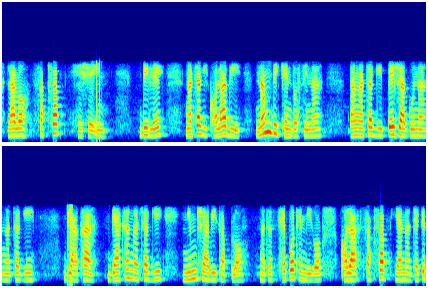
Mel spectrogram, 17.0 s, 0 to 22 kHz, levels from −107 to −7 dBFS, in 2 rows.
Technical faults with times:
1.86-1.98 bit errors on a digital phone line
9.77-9.89 bit errors on a digital phone line

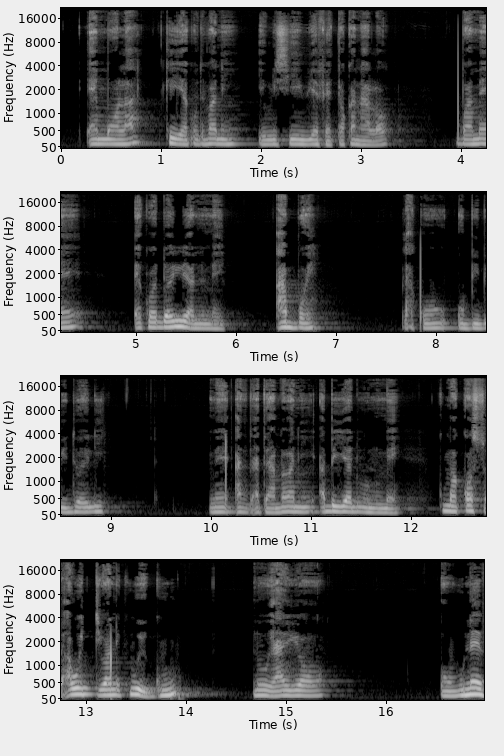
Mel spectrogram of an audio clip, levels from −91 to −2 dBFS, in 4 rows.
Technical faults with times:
3.97-3.99 loud pop
7.84-7.86 loud pop
10.14-10.16 loud pop
13.24-13.26 loud pop

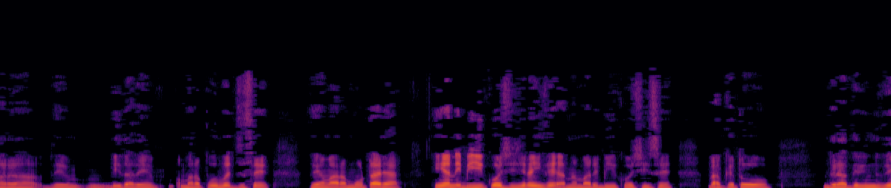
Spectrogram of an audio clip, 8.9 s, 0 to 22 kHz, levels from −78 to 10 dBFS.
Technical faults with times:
0.00-8.91 WMA compression

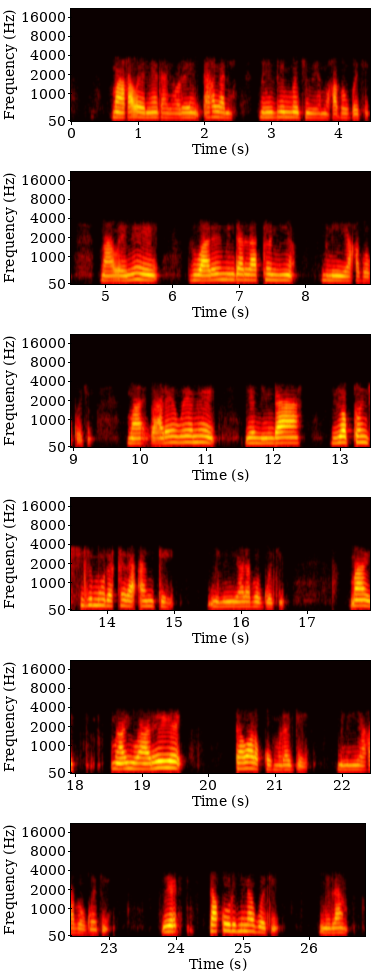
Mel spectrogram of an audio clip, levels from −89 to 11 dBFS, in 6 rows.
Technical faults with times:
0.00-26.85 G.729 codec
10.01-10.35 VoIP packet loss concealed by the speech codec
13.48-13.55 VoIP packet loss concealed by the speech codec
23.94-24.09 VoIP packet loss concealed by the speech codec

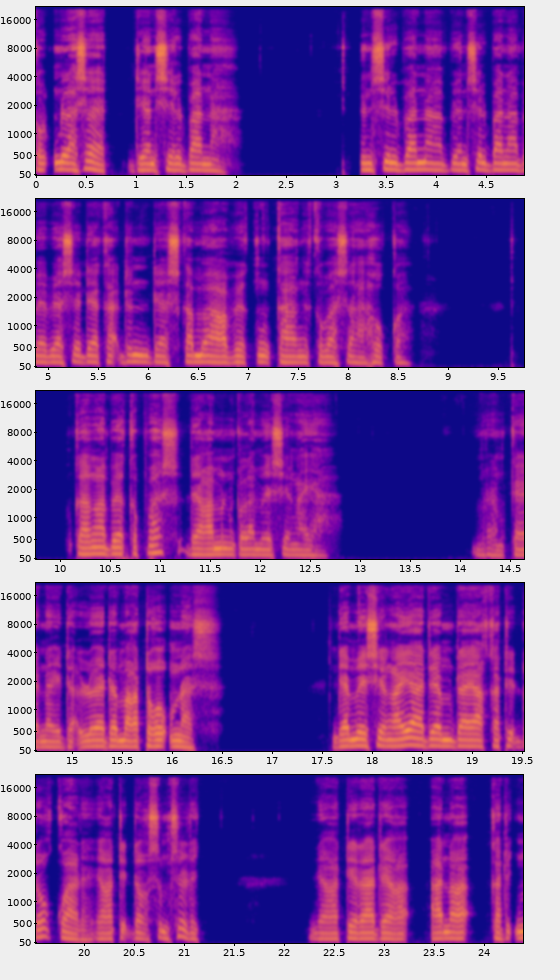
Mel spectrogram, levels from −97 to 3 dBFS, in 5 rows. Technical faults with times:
3.13-3.27 digital broadcast dropout

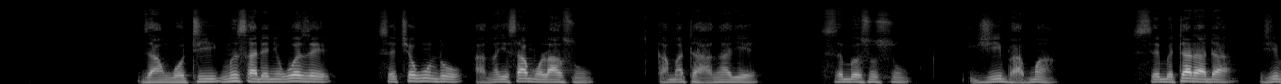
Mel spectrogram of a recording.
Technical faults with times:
1.89-1.93 pre-echo

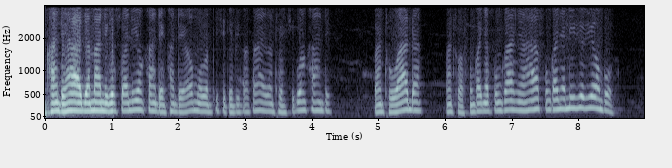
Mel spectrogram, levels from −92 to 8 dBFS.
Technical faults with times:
0.11-0.63 microphone overload
1.00-1.02 microphone overload
1.02 microphone volume stepped down
5.49 microphone volume stepped down

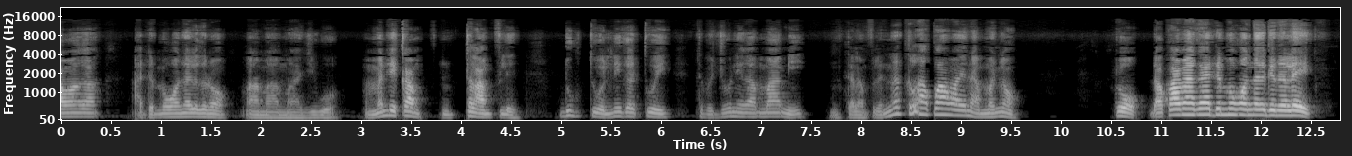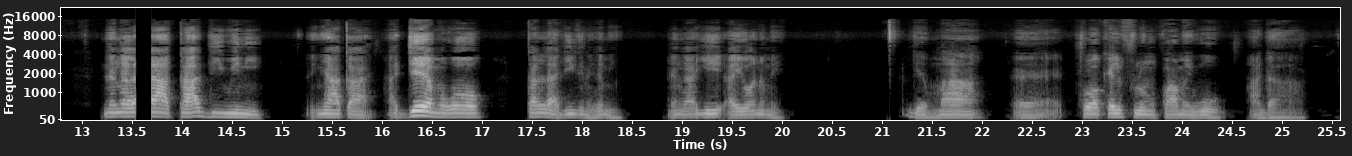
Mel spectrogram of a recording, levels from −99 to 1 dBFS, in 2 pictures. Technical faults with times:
0.00-25.58 Vorbis compression
13.54-13.70 playback stall

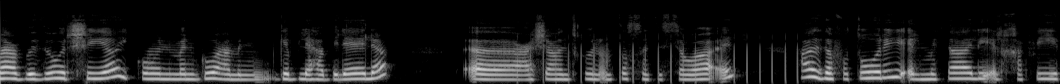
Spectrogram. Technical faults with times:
0.00-10.61 MP3 compression
5.17-7.98 train of clicks

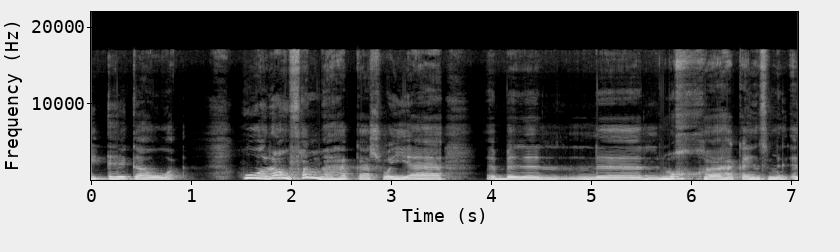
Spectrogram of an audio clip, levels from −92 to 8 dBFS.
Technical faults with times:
none

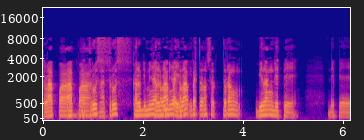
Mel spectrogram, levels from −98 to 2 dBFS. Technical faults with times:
0.00-6.14 MP3 compression
0.49-3.05 doubled audio track

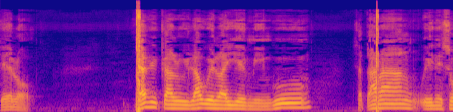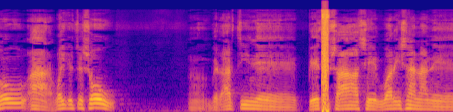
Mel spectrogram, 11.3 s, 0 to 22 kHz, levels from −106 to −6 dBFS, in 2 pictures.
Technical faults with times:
0.00-11.34 HE-AAC compression
1.70-1.74 uninitialised buffer
4.70 uninitialised buffer
9.68-9.76 uninitialised buffer

